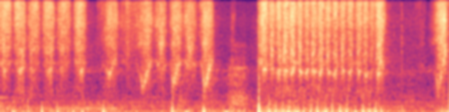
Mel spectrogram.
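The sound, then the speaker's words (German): Hands rubbing together produce rhythmic swishing strokes, many in quick succession. After a brief pause the rubbing turns louder and denser, then fades near the end. “Und hör ich meine Hände an, merk ich, dass das auch klingen kann.”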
